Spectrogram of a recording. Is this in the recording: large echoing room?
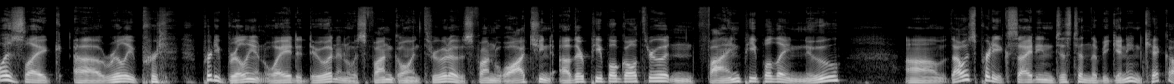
no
